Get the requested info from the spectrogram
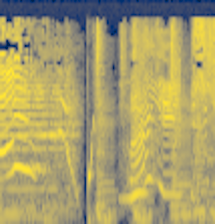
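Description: Background music under a cartoon character's voice, with a short sudden sound effect a little under a second in.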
